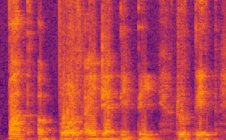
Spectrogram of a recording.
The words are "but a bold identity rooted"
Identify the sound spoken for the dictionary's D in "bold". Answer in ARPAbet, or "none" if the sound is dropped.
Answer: none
